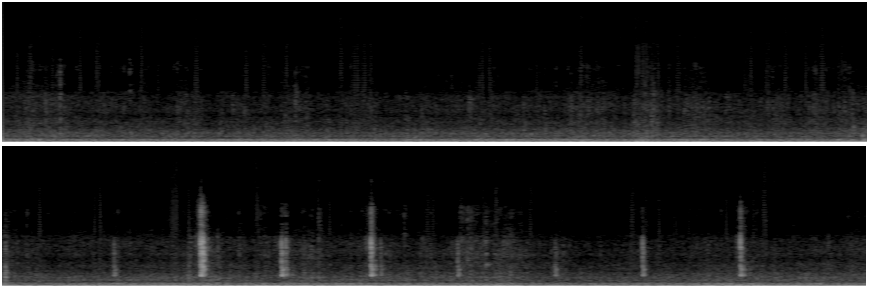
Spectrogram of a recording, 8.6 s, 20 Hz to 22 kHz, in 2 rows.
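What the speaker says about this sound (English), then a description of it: "I think we've been in the tunnel for a while, but we can only go about 40 kilometers an hour." A car drives through a road tunnel in Macau at about 40 km/h, a loud steady low rumble of engine and road noise with faint ticking clicks near the end.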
